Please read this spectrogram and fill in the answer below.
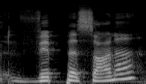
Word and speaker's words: vipassana: the tale um so yeah it's vipassana vipassana okay so at least that's how they were pronouncing it while i was there so well i feel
